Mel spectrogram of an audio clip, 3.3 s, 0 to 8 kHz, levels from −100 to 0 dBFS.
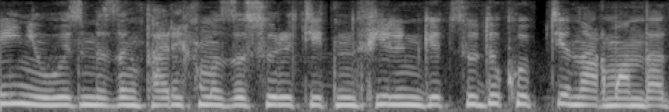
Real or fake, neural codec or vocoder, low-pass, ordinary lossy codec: real; none; none; none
